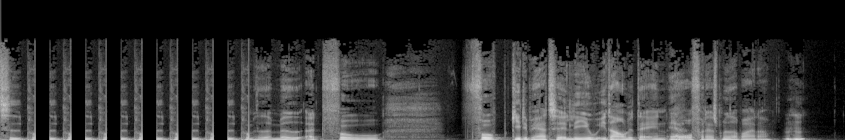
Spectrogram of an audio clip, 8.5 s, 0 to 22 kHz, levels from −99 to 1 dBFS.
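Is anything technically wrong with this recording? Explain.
Yes. From 0.34 to 2.48 s the speech breaks into a stutter with silent gaps. A short fragment of about 205 ms plays, then about 152 ms of dead silence, repeating six times at a steady 356 ms period before normal speech resumes at "med at få". The likely cause is a stalled stream replaying its last buffered fragment at each retry, so the audio meant for that stretch is lost. On a waveform and spectrogram this shows as identical blocks separated by flat, empty gaps.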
